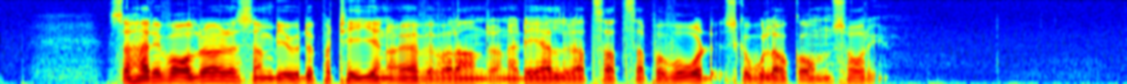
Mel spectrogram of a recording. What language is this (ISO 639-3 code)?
swe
